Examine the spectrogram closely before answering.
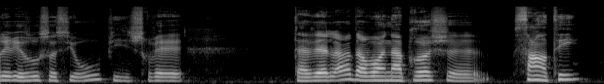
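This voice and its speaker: A woman in a Quebec accent at medium pitch, very slow pace and fairly even intonation, in a very clean recording with a silent background. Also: long, frequent pauses, big swings in loudness. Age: 30s. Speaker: pharmacy technical assistant and bodybuilding competitor. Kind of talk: testimony.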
